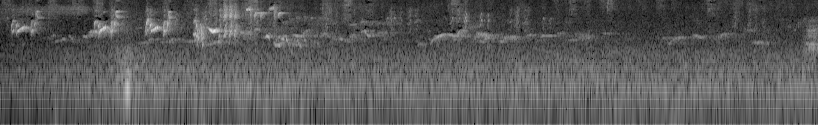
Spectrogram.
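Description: Small birds chirping, a busy burst of loud chirps in the first few seconds, then sparser, fainter calls over a steady background hiss.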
